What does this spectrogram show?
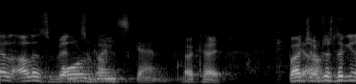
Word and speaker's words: Allsvenskan: Allsvenskan.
